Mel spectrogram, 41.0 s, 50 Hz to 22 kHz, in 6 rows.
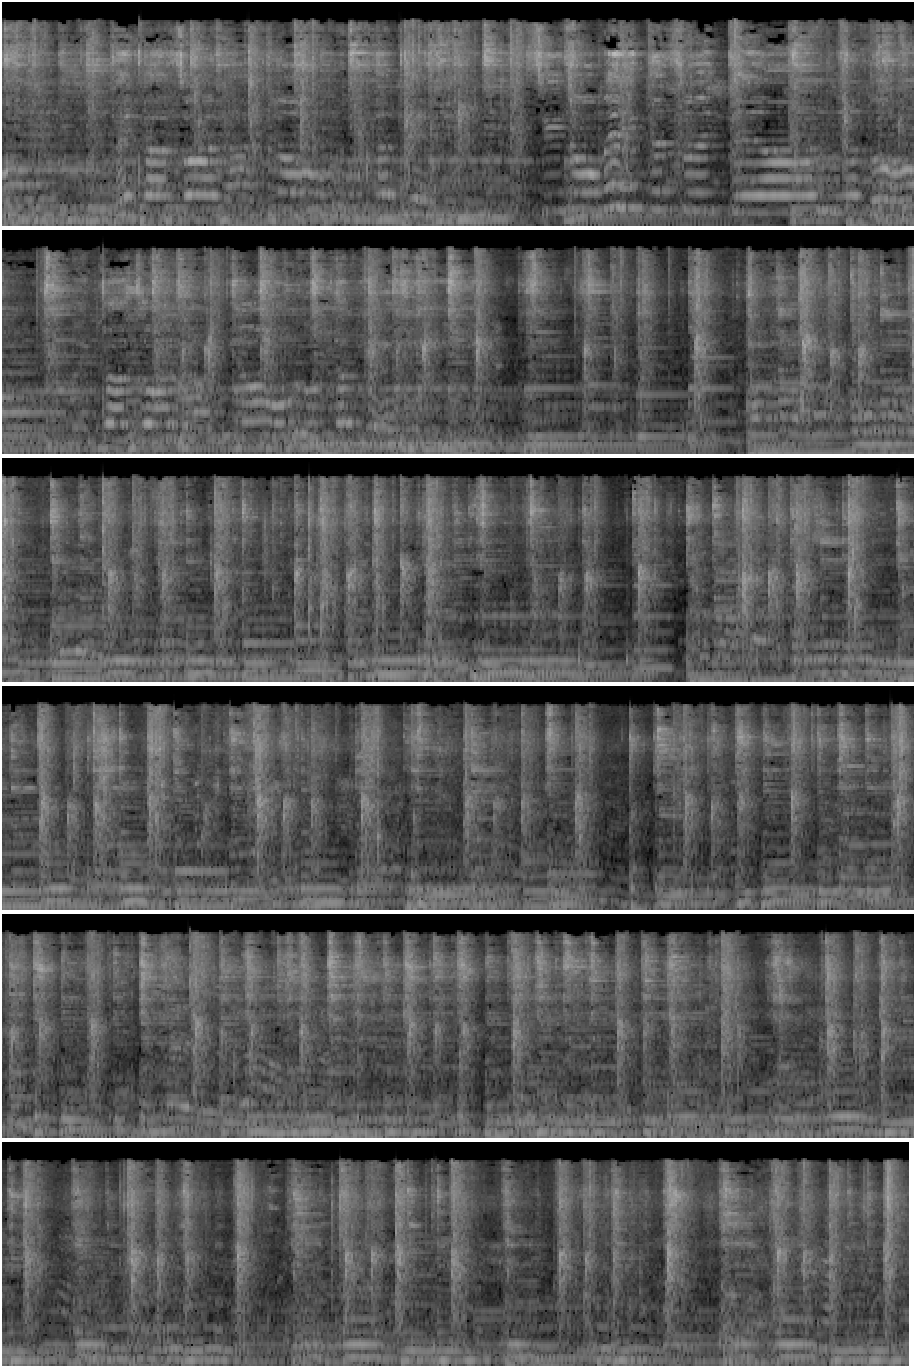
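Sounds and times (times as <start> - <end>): man singing: 0.0 - 11.4, 12.1 - 15.9, 18.6 - 20.6, 28.3 - 30.4, 31.8 - 41.0
flamenco guitar: 0.0 - 41.0.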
